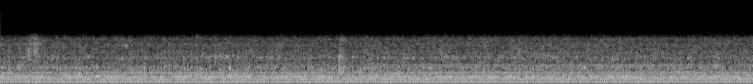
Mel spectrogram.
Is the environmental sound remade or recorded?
recorded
